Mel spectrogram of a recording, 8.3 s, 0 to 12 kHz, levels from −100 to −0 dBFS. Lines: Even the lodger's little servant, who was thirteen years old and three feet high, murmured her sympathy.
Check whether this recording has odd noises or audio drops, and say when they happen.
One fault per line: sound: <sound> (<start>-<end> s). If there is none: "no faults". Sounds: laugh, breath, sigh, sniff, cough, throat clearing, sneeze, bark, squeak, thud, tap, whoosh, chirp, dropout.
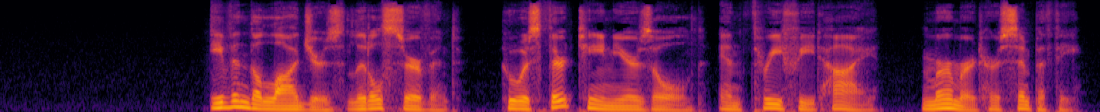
no faults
